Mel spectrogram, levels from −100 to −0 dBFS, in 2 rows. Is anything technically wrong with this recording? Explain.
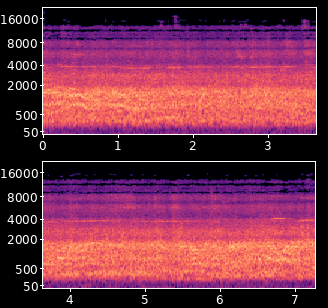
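Yes. Throughout the clip there is generation loss: the audio was likely decoded and re-encoded with MP3 around five times, at what sounds like 96 kbit/s. Each pass requantised the signal on a shifted frame grid, so coding noise and spectral gaps stacked up. The result is swirly, smeared and hollow, worse than a single encode at that rate would give, with blurred attacks and nothing above 17.7 kHz.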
